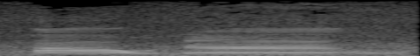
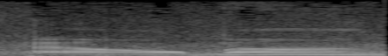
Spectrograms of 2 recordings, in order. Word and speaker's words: Ao Nang: How do you say it? Ao Nang. Ao Nang. Yes. Yeah, Ao Nang. We're in Ao Nang.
